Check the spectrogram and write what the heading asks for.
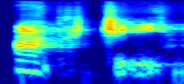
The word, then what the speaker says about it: OPGEE: Oil Production Greenhouse Gas Emissions Estimator Model, or OPGE, and that's spelled OPGEE.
